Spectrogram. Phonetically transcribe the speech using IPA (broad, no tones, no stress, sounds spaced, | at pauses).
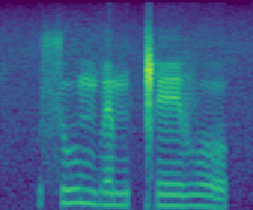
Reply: s u m b ɛ m ǁ e v o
